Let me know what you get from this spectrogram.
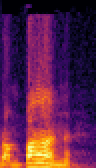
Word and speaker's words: Ramban: So the way to remember it is we say Rambam, Maimonides, with the emphasis on the first syllable, and Ramban, with Nachmanides, with the emphasis on the second syllable.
